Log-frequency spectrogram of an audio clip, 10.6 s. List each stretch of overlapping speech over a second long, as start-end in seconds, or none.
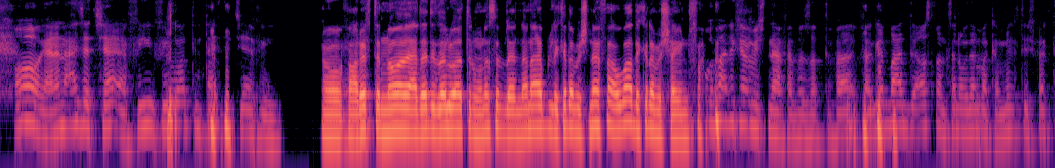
none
